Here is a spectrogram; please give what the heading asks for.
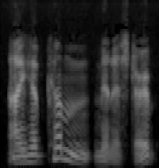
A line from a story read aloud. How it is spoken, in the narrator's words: said Trevise calmly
